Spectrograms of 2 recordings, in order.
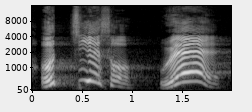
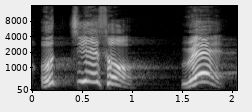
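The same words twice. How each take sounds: First: Slow, louder "어찌해서 왜" with falling "왜"; resentful complaint. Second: Loud, rising "어찌해서" then sharp louder "왜"; angry complaint. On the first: Preacher mimics the resentful person, slow and heavy. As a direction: drag it out in grievance. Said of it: "원망하는 사람은". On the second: Preacher voices the angry person's cry at troubles. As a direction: demand why in outrage. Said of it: "분노하는 사람입니까". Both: Pretend.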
